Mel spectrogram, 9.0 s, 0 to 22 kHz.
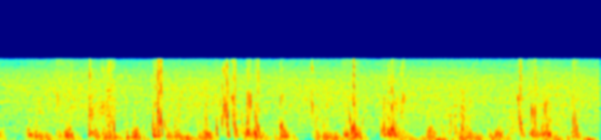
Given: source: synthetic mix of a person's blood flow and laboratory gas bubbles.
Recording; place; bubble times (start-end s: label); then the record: Doppler ultrasound of blood flow; precordium
0.83-1.11 s: bubbles
1.32-1.77 s: bubbles
2.27-2.52 s: bubbles
3.22-3.92 s: bubbles
4.20-4.29 s: bubbles
4.67-4.72 s: bubbles
5.13-5.53 s: bubbles
5.70-6.12 s: bubbles
7.74-8.31 s: bubbles
8.59-8.72 s: bubbles
From the record:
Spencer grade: 3 (all of the cardiac periods contain showers or single bubble signals, but not dominating or overriding the cardiac motion signals); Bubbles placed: anywhere in the cardiac cycle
